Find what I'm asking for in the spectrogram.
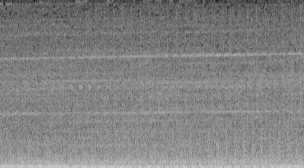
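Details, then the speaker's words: German washing machine on high-speed spin after repaired dampers were fitted, with the cushions removed. It stands on four feet on linoleum, mid-bathroom, unpropped. Steady low drone with a fast rhythmic shudder: excessive vibration, side wall shaking, machine stays put. "Да, ее колбасит. Все равно колбасит."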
